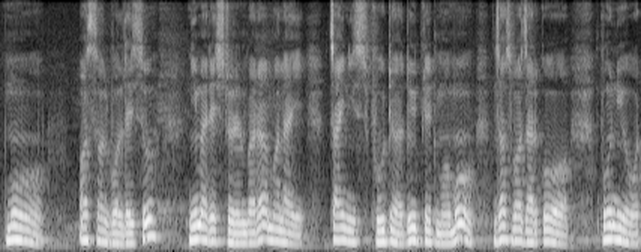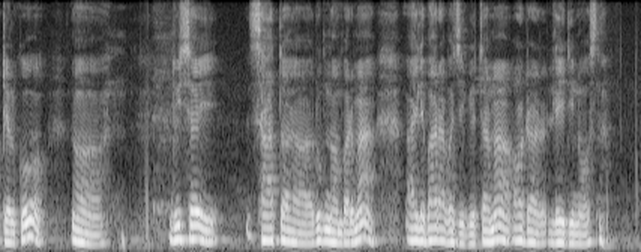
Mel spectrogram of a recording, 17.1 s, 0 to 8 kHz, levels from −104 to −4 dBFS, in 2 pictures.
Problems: constant background noise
